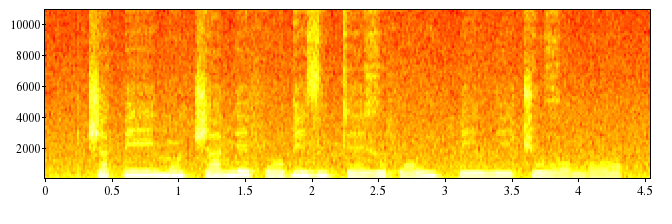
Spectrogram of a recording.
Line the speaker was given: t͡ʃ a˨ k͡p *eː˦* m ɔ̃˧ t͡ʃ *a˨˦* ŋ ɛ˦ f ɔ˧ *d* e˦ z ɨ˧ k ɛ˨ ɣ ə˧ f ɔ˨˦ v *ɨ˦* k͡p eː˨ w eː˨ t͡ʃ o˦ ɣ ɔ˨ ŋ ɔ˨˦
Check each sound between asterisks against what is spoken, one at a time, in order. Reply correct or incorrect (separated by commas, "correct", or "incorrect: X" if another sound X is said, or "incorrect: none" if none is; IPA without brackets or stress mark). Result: correct, correct, incorrect: ɗ, correct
